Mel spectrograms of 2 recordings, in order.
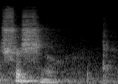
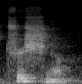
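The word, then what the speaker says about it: tṛṣṇā: with this is called trishna could you try pronouncing this Trishna with the dot underneath it and when we're translating in English it makes an SH sound so Trishna means thirst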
